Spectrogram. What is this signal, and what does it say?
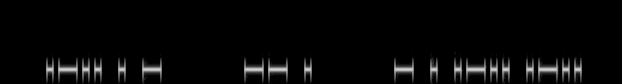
Morse code, heard as a keyed tone, about 20 wpm, 700 Hz. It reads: LET ME TELL
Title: 2x Word-Spacing - Sets of 5 Words - 20wpm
